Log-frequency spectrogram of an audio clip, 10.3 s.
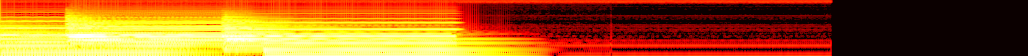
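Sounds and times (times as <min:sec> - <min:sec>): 
piano: 0:00.0 - 0:05.0
organ: 0:00.0 - 0:05.2.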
